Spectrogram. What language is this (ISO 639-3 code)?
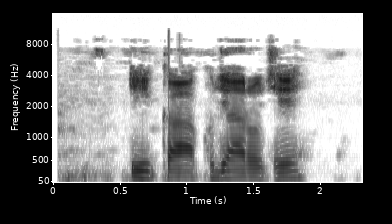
gig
